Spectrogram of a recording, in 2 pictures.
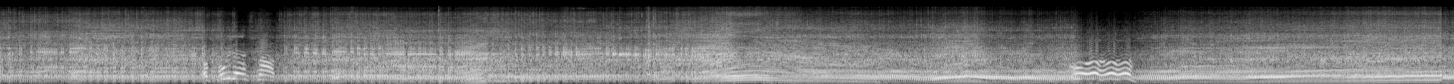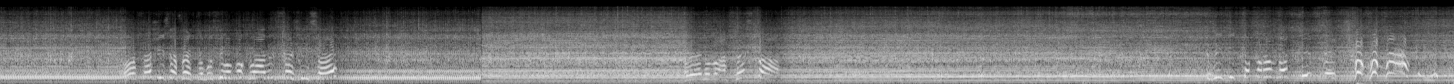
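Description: A small motorbike engine drones close by, revving up and down.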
